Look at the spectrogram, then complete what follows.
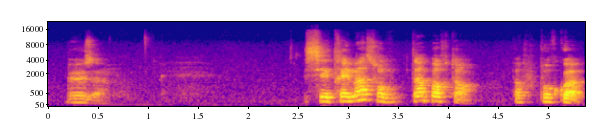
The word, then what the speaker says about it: böse: O devient E, donc sera prononcé comme dans le mot français creux, et sera prononcé böse.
